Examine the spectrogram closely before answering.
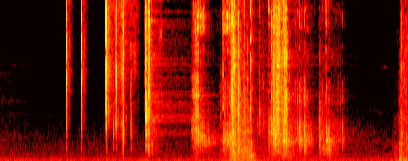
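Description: A key turns in a door lock with a metallic click.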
